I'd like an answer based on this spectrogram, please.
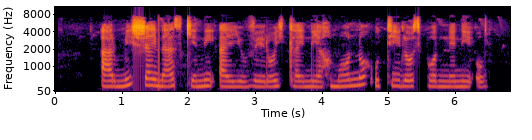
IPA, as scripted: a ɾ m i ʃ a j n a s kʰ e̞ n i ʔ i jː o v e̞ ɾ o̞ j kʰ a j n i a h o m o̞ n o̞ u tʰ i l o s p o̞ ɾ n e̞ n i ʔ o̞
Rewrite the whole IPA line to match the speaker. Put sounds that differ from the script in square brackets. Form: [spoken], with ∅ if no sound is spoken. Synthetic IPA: a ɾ m i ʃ a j n a s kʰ e̞ n i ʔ [a] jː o v e̞ ɾ o̞ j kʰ a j n i a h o m o̞ n o̞ u tʰ i l o s p o̞ ɾ n e̞ n i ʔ o̞

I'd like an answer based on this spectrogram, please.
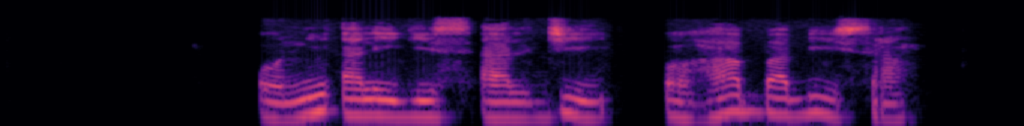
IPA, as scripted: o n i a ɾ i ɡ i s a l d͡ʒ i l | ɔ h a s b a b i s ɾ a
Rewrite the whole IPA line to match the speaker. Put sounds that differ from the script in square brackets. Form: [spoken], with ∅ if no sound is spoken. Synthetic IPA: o n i a [l] i ɡ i s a l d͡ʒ i [∅] | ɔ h a [∅] b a b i s ɾ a

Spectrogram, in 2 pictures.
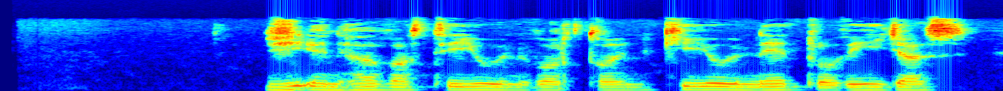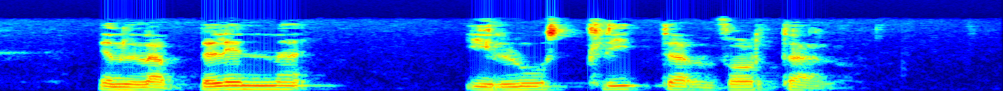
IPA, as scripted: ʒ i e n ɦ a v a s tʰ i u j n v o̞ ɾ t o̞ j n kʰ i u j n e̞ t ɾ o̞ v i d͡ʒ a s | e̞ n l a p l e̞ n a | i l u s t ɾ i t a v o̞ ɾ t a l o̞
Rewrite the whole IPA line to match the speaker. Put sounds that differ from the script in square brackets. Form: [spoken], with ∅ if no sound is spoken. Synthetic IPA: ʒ i e n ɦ a v a s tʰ i u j n v o̞ ɾ t o̞ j n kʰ i u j n e̞ t ɾ o̞ v i d͡ʒ a s | e̞ n l a p l e̞ n a | i l u s t ɾ i t a v o̞ ɾ t a l o̞

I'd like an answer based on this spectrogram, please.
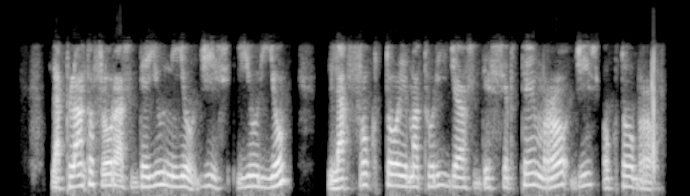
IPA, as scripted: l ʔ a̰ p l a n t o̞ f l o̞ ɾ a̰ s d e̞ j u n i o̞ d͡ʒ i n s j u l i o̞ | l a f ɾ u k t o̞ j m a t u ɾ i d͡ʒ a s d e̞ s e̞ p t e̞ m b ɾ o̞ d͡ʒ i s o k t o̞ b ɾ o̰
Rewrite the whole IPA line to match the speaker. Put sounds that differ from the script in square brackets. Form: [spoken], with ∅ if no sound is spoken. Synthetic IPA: l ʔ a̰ p l a n t o̞ f l o̞ ɾ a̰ s d e̞ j u n i o̞ d͡ʒ i [∅] s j u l i o̞ | l a f ɾ u k t o̞ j m a t u ɾ i d͡ʒ a s d e̞ s e̞ p t e̞ m b ɾ o̞ d͡ʒ i s o k t o̞ b ɾ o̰

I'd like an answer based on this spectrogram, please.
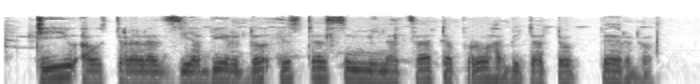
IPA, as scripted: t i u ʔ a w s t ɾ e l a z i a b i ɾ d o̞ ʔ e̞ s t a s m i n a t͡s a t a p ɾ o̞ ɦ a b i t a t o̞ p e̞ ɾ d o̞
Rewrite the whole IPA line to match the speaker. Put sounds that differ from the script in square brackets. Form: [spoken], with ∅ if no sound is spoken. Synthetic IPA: t i u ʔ a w s t ɾ [a] l a z i a b i ɾ d o̞ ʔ e̞ s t a s m i n a t͡s a t a p ɾ o̞ ɦ a b i t a t o̞ p e̞ ɾ d o̞

